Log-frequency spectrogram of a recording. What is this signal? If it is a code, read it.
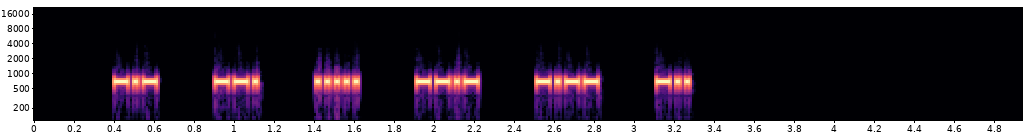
Morse code, heard as a keyed tone, about 47 wpm, spaced as for 23 wpm, 700 Hz. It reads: KG5QYD
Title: USA Call Signs - 4x Character Spacing - 50wpm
